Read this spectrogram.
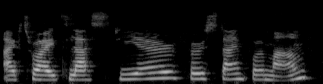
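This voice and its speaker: A woman with a fairly high voice and a Polish accent. She is a communication coach from Poland, a native Polish speaker, answering in a conversational interview style. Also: slow pace. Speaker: interview guest, communication coach and online educator.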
